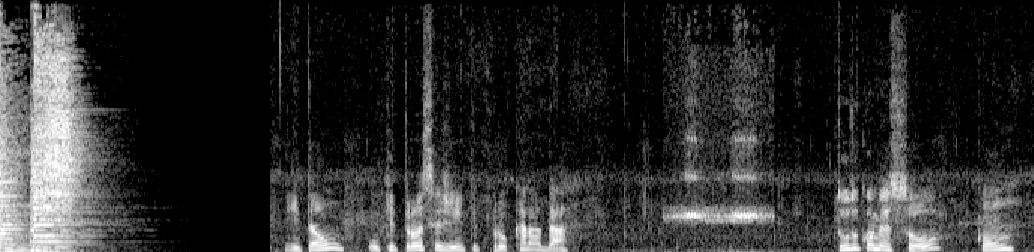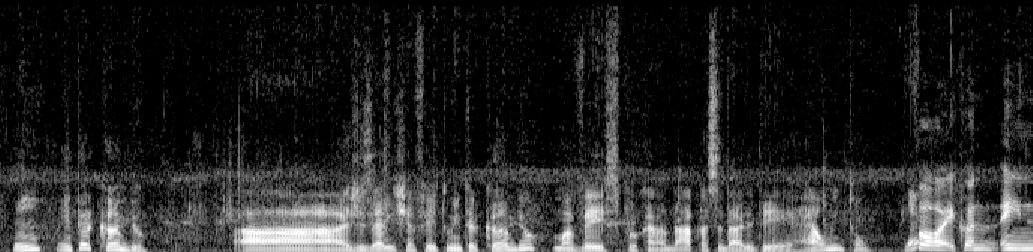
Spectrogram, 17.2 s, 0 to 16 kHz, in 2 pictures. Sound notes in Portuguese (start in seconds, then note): 0.0 música de introdução; 5.1 grilo estrilando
